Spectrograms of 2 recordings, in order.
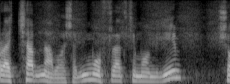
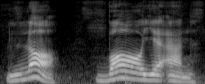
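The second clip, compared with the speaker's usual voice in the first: slow dictation; 3 dB louder, much slower than usual. Shown as a demonstration.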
